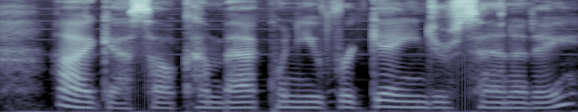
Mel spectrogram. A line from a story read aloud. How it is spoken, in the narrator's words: muttered Draco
